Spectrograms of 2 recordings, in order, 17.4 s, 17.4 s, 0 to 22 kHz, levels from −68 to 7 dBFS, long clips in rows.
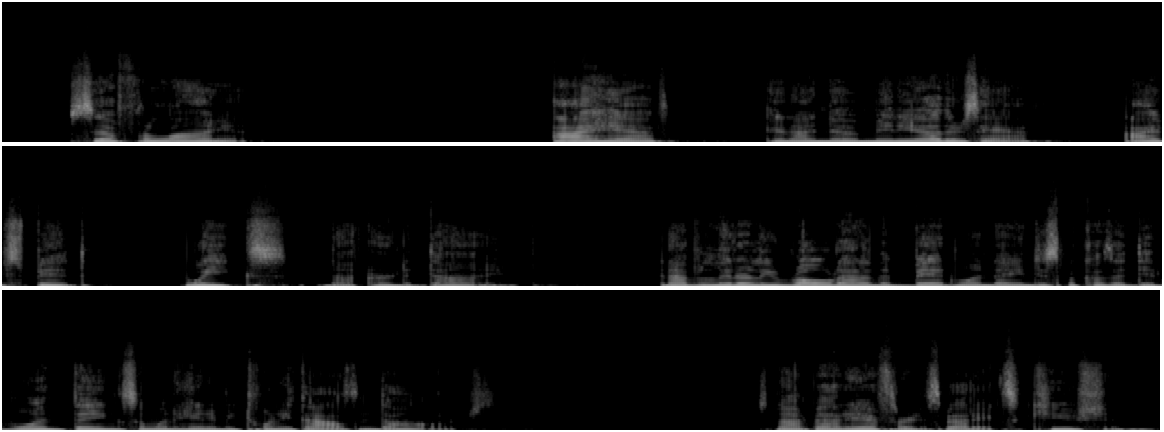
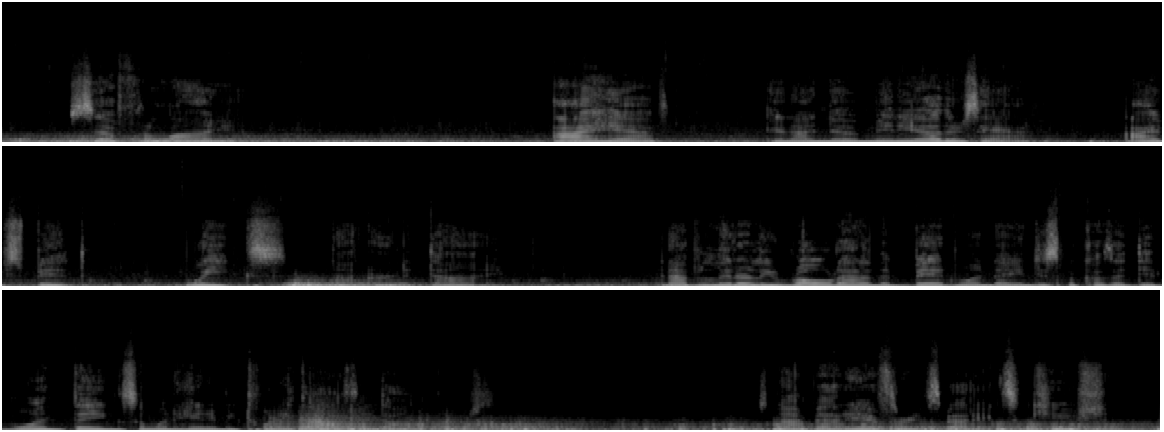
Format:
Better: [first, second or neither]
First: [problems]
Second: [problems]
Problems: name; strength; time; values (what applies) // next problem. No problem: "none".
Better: first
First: none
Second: rain or running water; loud; throughout; 5 dB below the speech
